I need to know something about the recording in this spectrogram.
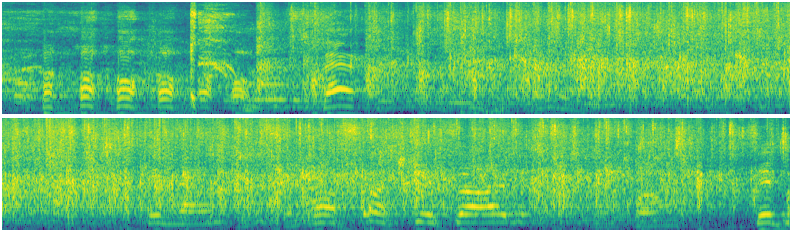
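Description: A studio audience laughs loudly.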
